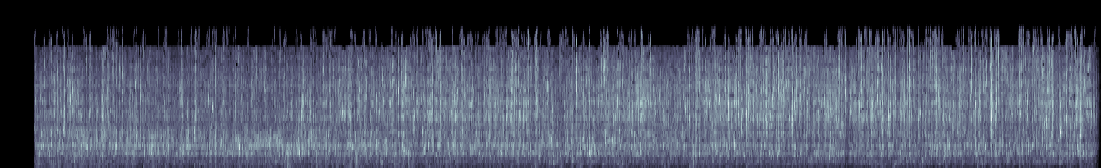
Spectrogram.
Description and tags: gurgling from sink.
running-water, sink, water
